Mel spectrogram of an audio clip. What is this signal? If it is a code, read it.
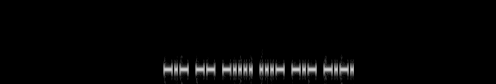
Morse code, heard as a keyed tone, about 41 wpm, 700 Hz. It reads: KM6VKC
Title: USA Call Signs - 6 Characters - Repeated 2x - 45wpm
